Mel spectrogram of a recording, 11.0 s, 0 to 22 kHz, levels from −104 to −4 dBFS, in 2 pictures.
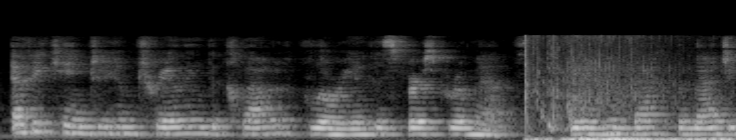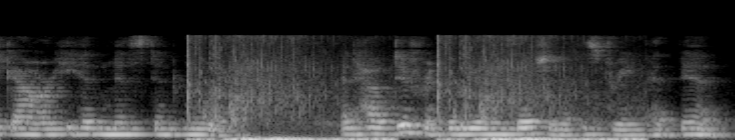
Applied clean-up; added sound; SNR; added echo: none; Splash, splatter; -5 dB; reverberation time 0.7 s.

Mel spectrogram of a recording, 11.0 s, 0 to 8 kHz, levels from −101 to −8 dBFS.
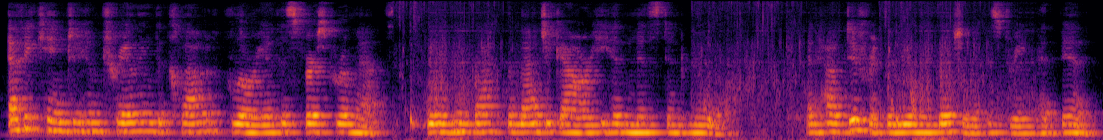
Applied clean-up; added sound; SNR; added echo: neural separator model SepFormer DNS4.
